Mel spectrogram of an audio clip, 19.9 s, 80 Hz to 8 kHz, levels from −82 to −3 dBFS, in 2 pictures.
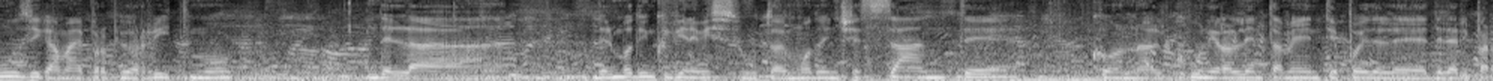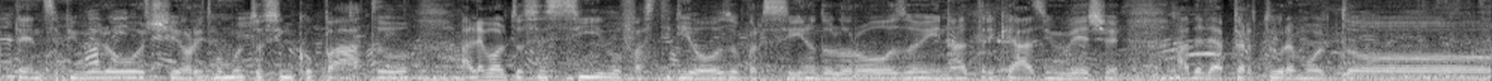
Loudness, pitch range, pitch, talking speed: -19 LUFS, 100-115 Hz, 105 Hz, 140 wpm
